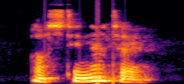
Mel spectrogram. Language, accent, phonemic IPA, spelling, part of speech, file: English, Southern England, /ɒstɪˈnɑtoʊ/, ostinato, noun, LL-Q1860 (eng)-ostinato.wav
- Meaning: A piece of melody, a chord progression, or a bass figure that is repeated over and over as a musical accompaniment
